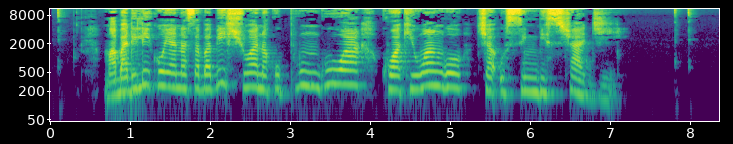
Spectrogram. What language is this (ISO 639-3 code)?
swa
